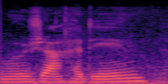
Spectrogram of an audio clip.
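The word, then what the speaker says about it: mujahideen: Um the Russians in Afghanistan, the and I won't say it right, the mujahedin, you said it right.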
